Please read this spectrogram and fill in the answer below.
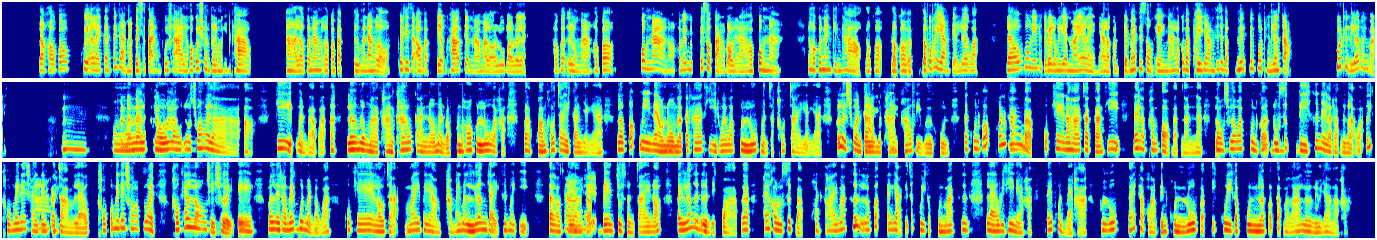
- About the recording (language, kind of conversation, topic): Thai, podcast, เล่าเรื่องวิธีสื่อสารกับลูกเวลามีปัญหาได้ไหม?
- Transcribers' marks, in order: other background noise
